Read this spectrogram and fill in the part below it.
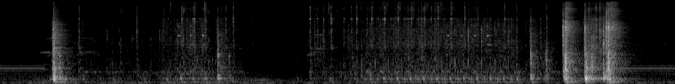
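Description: A sewing machine stitches polyester thread on a creative wallet project, running in short bursts of rapid mechanical clatter separated by pauses, close and clear with a few louder knocks near the end.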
